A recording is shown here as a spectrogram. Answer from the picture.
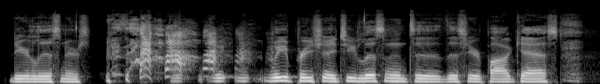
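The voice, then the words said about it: Put-on country accent. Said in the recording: “when you cross the Alabama line going west on 20 ... kind of country. We talk country. Country.”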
